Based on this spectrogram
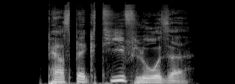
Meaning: inflection of perspektivlos: 1. strong/mixed nominative/accusative feminine singular 2. strong nominative/accusative plural 3. weak nominative all-gender singular
- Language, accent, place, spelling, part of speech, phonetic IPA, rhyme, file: German, Germany, Berlin, perspektivlose, adjective, [pɛʁspɛkˈtiːfˌloːzə], -iːfloːzə, De-perspektivlose.ogg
